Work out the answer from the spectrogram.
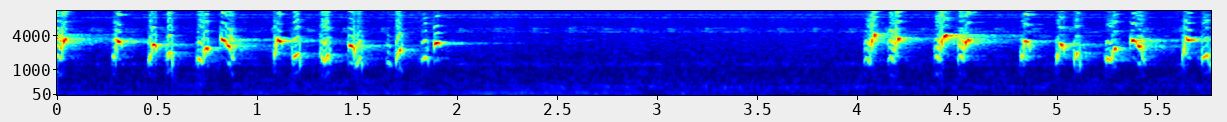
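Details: Lure song of an Orange-bellied flowerpecker, used to call in wild birds and train chicks: rapid strings of crisp, high chirps about three per second, broken by a two-second silence before a second string.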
